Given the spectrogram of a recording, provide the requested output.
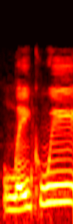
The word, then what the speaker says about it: Leakey: messing with us because he said Lake we and I'm like that is that it's not right but he said dang autocorrect it's Leakey so we've been pronouncing it okay um Oscar violet wants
